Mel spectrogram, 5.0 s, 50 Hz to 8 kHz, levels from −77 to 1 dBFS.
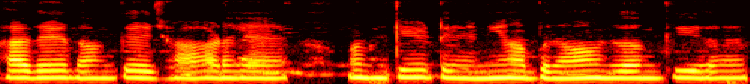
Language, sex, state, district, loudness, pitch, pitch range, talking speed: Hindi, female, Maharashtra, Mumbai Suburban, -15 LUFS, 205 Hz, 200-205 Hz, 130 wpm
